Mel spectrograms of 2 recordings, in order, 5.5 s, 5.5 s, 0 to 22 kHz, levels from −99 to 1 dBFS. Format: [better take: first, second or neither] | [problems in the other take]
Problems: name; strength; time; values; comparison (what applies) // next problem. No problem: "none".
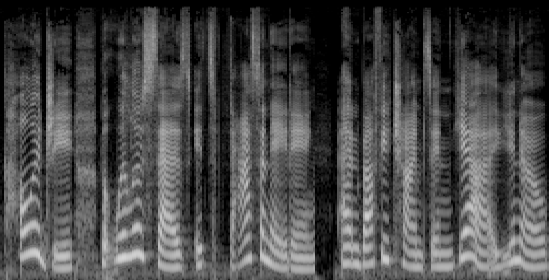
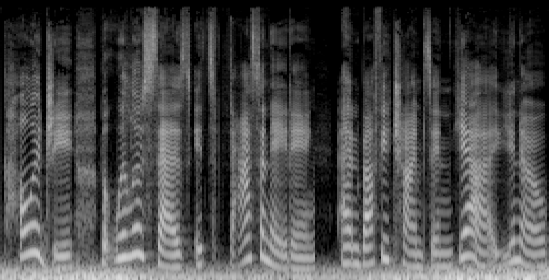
first | low rumble; faint; throughout; 20 dB below the speech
